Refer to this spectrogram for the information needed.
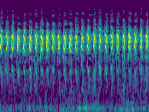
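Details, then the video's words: Collared kingfisher, long-duration singing recording, giving a fast, steady run of harsh, high 'kek' notes, about eight or nine each second, with little else heard; used as tutor song for other songbirds. "TENGKEK BUTO GACOR"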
